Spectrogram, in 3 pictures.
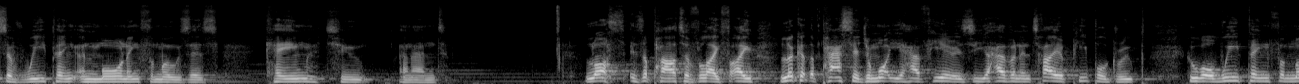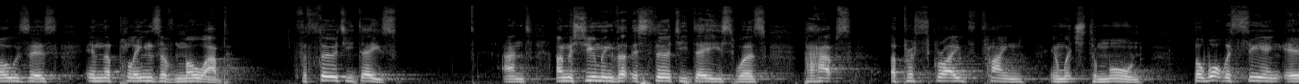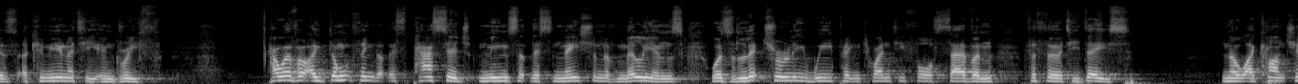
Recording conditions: live audience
